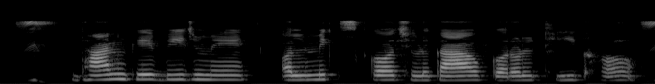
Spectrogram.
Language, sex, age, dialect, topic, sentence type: Bhojpuri, female, 25-30, Western, agriculture, question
